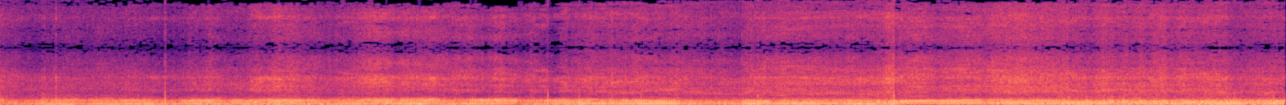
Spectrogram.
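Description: Several enduro dirt-bike engines revving hard at once, their pitches rising and falling as the riders work up a muddy hill climb.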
